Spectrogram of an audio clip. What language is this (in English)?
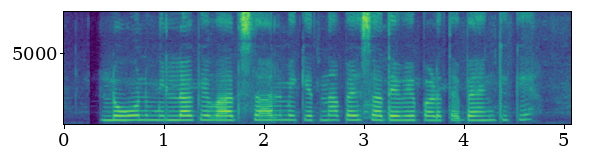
Magahi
